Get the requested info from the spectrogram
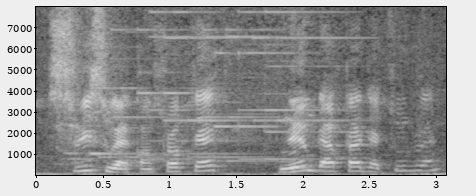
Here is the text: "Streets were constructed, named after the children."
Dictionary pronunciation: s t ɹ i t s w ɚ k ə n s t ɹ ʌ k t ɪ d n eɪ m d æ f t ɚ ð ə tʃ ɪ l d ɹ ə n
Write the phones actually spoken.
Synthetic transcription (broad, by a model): s t ɹ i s w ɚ k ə n s t ɹ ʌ k t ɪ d n eɪ m d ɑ f t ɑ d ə tʃ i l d ɹ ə n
